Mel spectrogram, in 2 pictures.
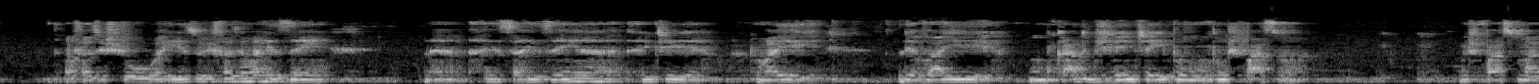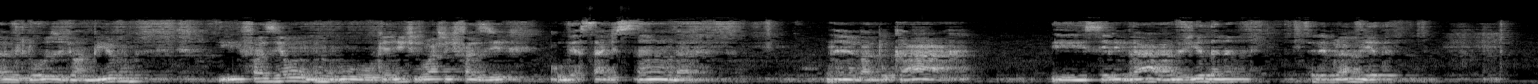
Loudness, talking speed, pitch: -19 LUFS, 110 wpm, 140 Hz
